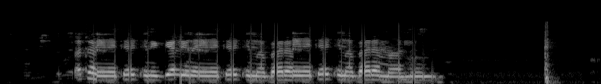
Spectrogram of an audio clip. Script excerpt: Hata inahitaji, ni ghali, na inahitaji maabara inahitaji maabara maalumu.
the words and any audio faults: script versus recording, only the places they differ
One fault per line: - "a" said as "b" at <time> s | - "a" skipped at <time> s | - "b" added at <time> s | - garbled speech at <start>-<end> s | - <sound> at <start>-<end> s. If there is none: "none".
- thud at 5.4-5.6 s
